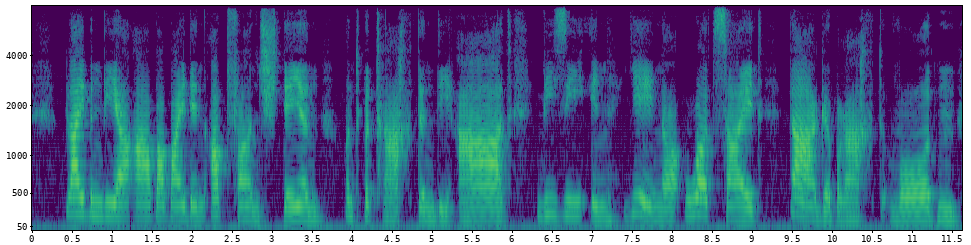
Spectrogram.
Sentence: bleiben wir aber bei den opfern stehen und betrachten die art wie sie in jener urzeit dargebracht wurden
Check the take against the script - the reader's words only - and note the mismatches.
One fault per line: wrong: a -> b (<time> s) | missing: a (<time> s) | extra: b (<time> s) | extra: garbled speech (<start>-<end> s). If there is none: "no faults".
no faults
